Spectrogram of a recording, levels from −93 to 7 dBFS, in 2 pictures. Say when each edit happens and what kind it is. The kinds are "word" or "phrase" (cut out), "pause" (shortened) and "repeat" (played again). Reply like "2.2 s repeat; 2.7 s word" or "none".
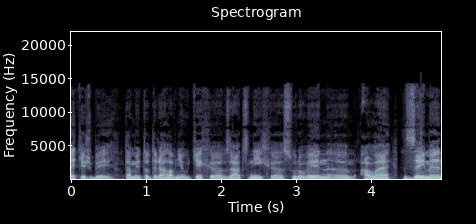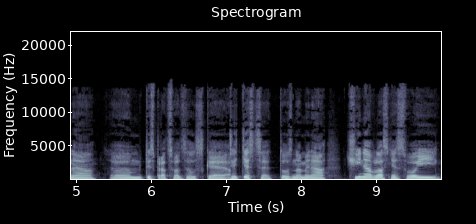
4.3 s pause; 7.1 s word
